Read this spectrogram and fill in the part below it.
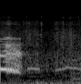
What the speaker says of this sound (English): he ended up being a rooster, and I didn't know it until he started crowing the other day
